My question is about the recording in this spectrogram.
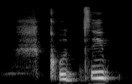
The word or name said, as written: xkutzib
